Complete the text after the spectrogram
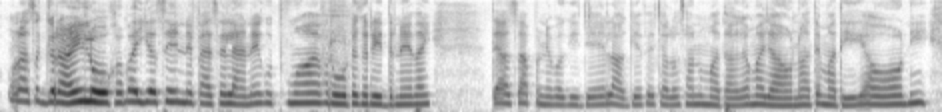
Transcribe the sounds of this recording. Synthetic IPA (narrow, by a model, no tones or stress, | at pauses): ʊnãːsẽɡəɾãːĩːloːkãːbʱaːiːasẽːɪnːeːpɛːseːlɛːneːkʊt̪ʰuãːɾoːʈkəɾiːd̪neːd̪aːiː | t̪eːəsaːpneːbəɡiːd͡ʒeːlaɡeːt̪eːt͡ʃəloːsaːnũːmət̪aːɡeːməd͡ʒaːonãːt̪eːmət̪iːɡaːoniː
